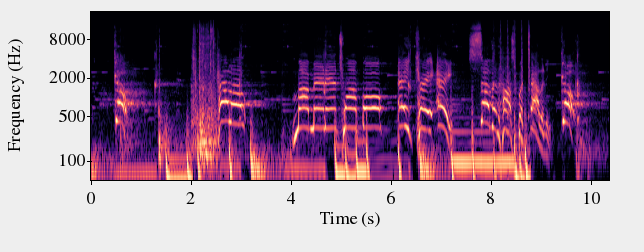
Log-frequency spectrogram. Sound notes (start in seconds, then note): 1.3 ball bouncing; 2.0 dunk sound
